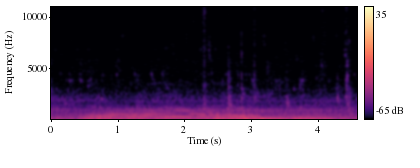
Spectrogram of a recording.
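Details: Cats arguing: one drawn-out, wavering yowl lasting about four seconds, rising slightly then sagging and dropping to a lower drawn tone at the end, over a steady low background hum.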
